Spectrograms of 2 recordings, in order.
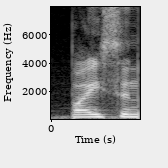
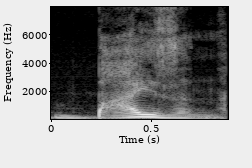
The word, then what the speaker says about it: bison: go by the bison bison is wrong you have to say it with a z bison even though it's an s yes and first off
